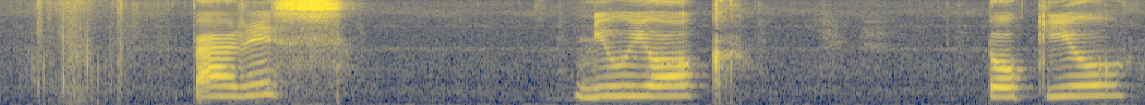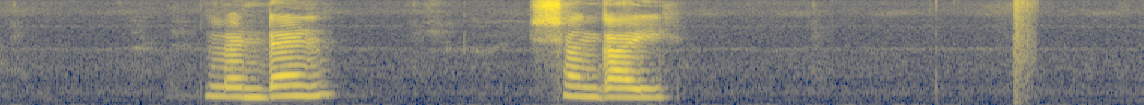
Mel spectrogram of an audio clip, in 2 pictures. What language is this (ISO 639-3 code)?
doi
